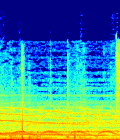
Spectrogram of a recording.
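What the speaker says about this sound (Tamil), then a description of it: "ஆம்புலன்ஸ் சத்தம் கேட்டது" Ambulance siren sound effect in a Tamil audiobook, a loud wailing tone sweeping up and down in repeated cycles over a low rumble, heard alone without narration.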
